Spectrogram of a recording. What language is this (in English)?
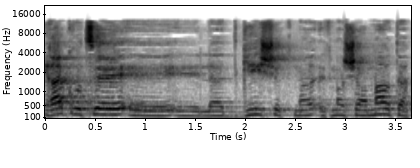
Hebrew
